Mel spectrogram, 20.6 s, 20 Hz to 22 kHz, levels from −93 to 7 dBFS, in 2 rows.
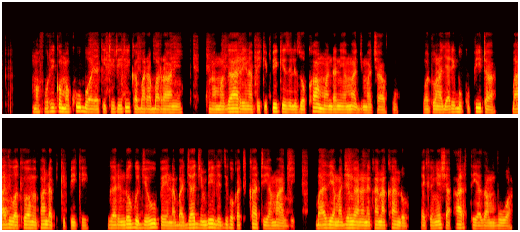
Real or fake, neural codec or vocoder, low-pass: fake; codec, 16 kHz, 16 kbps, FreqCodec, smaller model; 7.2 kHz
